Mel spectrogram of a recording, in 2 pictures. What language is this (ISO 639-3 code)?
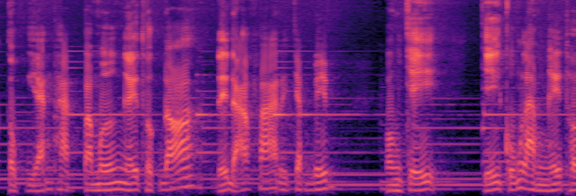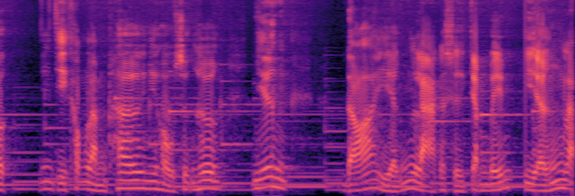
vie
